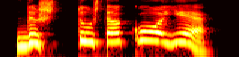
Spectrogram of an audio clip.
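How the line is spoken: Wailing. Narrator (Russian): взвыла я

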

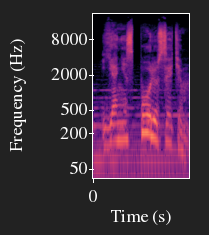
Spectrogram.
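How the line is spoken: Quiet. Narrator (Russian): тихо сказал Гарри

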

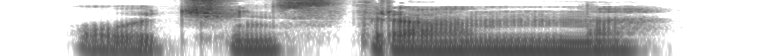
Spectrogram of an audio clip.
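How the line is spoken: Quiet creaky voice. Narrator (Russian): тихо проговорил он скрипучим голосом

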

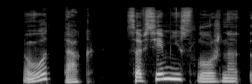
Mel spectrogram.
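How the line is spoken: Velvety remark. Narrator (Russian): заметил он бархатным тоном

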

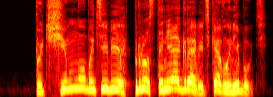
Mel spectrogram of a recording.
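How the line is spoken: Reluctant exclamation. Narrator (Russian): неохотно воскликнул запрещенная Ламелла

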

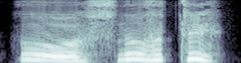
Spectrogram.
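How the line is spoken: Mumbling. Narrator (Russian): промямлила Вибисида

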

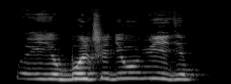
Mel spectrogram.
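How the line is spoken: Speaking through tears. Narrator (Russian): говорит одна сквозь слезы

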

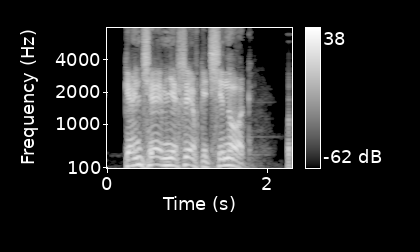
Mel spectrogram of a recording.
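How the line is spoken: Growling. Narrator (Russian): прорычал он

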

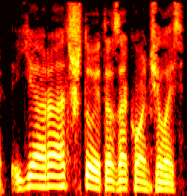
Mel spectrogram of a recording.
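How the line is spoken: Muttered. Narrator (Russian): пробормотал Невилл

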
